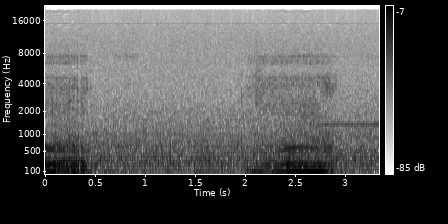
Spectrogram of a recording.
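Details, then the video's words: Roxy, a female dog and a loud sleeper, snoring: two low, rough, droning snores, a brief one at the start and a longer one about two seconds later, with quiet breathing between. "Roxy Snoring"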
